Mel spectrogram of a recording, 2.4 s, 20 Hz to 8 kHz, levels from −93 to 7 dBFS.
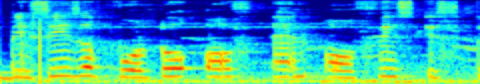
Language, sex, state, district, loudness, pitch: English, female, Jharkhand, Garhwa, -16 LUFS, 250 Hz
